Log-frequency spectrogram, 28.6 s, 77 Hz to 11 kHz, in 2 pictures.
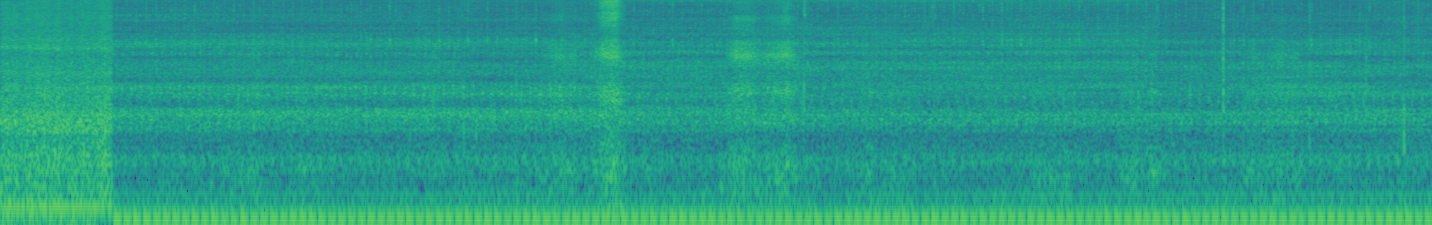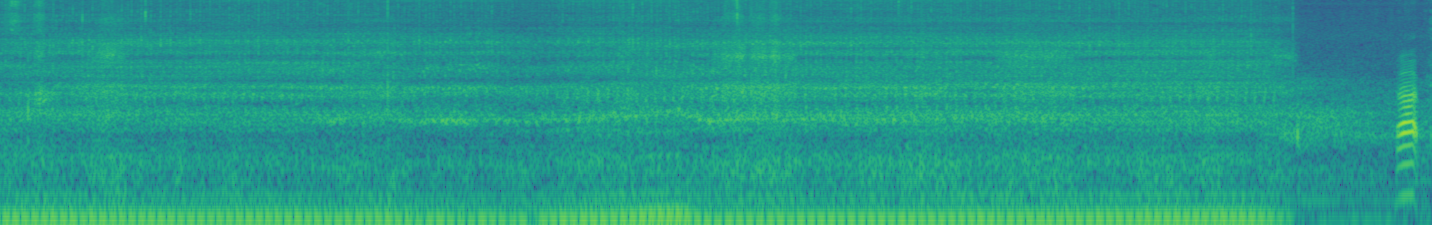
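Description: Honda NC750's parallel-twin engine running steadily while the motorcycle is ridden, with wind rush on the handlebar-mounted camera. The engine gets briefly louder about two-thirds of the way through, and the sound drops away abruptly just before the end.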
